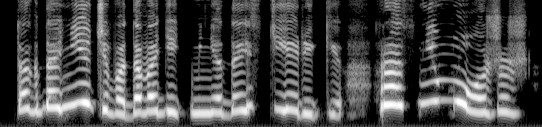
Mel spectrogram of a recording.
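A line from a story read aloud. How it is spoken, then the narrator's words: Sobbing while chewing. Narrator (Russian): рыдать, жуя круассан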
